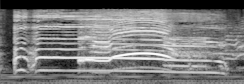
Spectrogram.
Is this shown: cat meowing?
no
